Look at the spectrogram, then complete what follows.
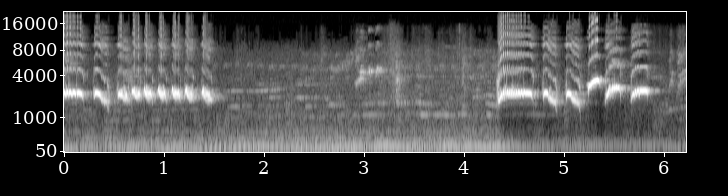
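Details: Orange-headed thrush master song for calming a caged bird. It gives a fast string of about eight ringing, down-slurred whistles, a pause with faint notes, then another bright burst of varied whistles over a low hum.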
